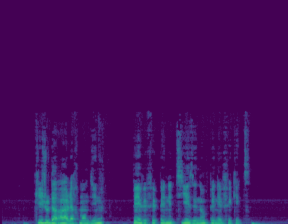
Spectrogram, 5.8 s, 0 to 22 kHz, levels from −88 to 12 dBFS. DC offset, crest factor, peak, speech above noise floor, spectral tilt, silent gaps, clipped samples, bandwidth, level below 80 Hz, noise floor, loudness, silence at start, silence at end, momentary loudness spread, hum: under 0.1%; 18 dB; -8 dBFS; 38 dB; -7.5 dB/octave; none; under 0.1%; 9.4 kHz; -50 dBFS; -61 dBFS; -24 LUFS; 0.45 s; 0.65 s; 16 LU; none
